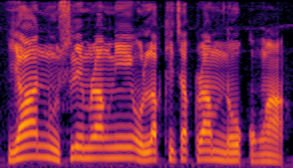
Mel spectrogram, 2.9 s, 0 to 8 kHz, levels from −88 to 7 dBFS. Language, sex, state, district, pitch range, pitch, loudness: Garo, male, Meghalaya, West Garo Hills, 145-185 Hz, 165 Hz, -18 LUFS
